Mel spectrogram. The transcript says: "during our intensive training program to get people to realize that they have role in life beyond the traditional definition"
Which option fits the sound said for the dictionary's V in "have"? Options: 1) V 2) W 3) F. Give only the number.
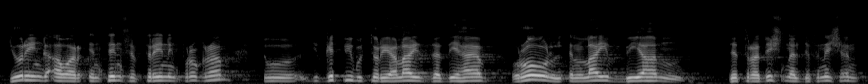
1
